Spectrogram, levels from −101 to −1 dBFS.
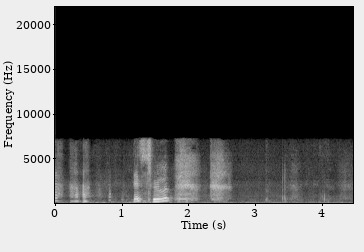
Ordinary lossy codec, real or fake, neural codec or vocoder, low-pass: MP3, 64 kbps; fake; codec, 16 kHz in and 24 kHz out, 0.6 kbps, FireRedTTS-2 codec; 7.2 kHz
